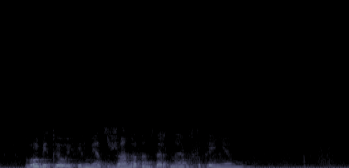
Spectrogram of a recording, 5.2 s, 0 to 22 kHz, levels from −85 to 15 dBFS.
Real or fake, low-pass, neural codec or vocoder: real; 5.4 kHz; none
